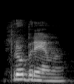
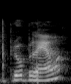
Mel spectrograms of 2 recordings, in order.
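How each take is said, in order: First: The consonant after the B is an R. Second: The consonant after the B is an L.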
